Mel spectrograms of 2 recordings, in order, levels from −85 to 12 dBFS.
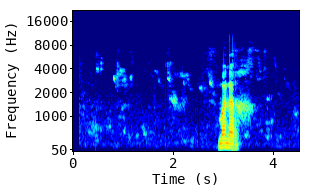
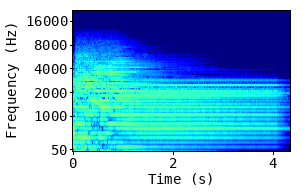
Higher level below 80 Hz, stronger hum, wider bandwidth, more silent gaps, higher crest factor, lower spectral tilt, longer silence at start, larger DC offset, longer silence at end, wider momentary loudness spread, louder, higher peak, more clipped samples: about the same, -56 dBFS vs -60 dBFS; neither; second, 10.5 kHz vs 15.5 kHz; neither; first, 24 dB vs 12 dB; first, -6.5 dB/octave vs -2 dB/octave; first, 0.8 s vs 0 s; neither; first, 1 s vs 0 s; first, 27 LU vs 12 LU; first, -17 LUFS vs -30 LUFS; first, 0 dBFS vs -20 dBFS; neither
